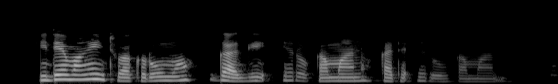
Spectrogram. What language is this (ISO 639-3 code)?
luo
